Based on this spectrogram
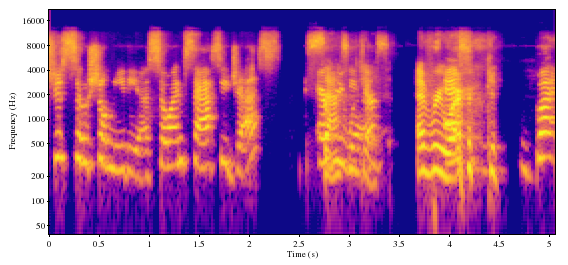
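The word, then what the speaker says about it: SassyJes: So I'm Sassy Jes everywhere. Jess everywhere. But it's spelled funny.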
